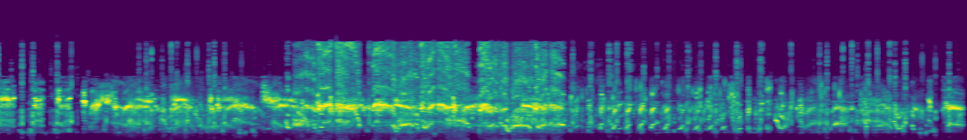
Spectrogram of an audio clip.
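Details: Swiftlet lure call played to attract swiftlets: a dense, continuous chatter of buzzy, rattling chirps and twitters, overlapping without pause, briefly swelling louder midway.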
